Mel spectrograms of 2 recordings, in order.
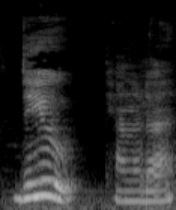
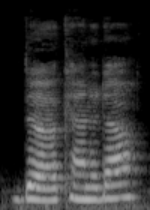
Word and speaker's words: du Canada: So remember to pronounce du Canada and not the Canada or they Canada.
